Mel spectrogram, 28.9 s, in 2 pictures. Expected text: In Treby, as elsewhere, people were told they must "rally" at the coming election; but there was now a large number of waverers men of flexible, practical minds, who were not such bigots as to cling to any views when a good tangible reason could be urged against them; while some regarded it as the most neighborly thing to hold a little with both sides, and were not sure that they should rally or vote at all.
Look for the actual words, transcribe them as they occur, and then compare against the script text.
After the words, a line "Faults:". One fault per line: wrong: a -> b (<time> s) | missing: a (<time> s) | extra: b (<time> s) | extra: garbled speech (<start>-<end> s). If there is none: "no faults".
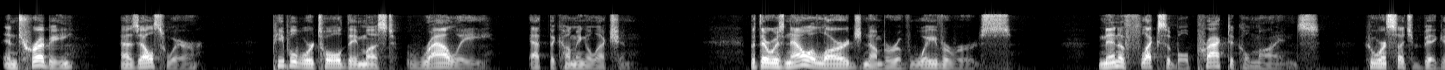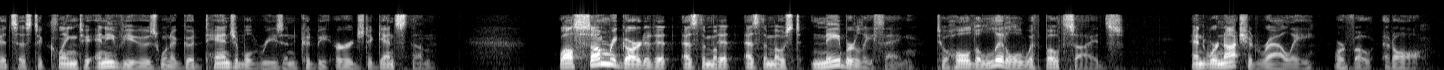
In Treby, as elsewhere, people were told they must "rally" at the coming election; but there was now a large number of waverers men of flexible, practical minds, who were such bigots as to cling to any views when a good tangible reason could be urged against them; while some regarded it as the it as the most neighborly thing to hold a little with both sides, and were not should rally or vote at all.
Faults:
missing: not (13.9 s)
extra: it as the (21.6 s)
missing: sure that they (26.9 s)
